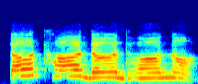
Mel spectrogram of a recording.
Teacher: त थ द ध न, इनका उच्चारण दंत्य है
